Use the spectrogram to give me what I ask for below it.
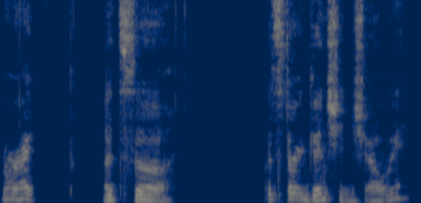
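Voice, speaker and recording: A woman's voice: mid-range voice, takes it slowly, a little mellow, faint music behind. A woman streamer giving casual gameplay commentary, rambling and talking to herself with lots of fillers. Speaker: small streamer.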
